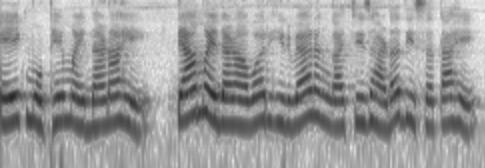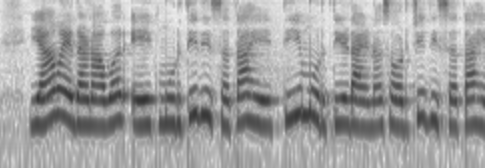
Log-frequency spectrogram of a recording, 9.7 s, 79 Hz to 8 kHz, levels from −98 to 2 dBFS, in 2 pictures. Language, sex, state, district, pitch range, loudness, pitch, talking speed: Marathi, female, Maharashtra, Pune, 255-290 Hz, -29 LUFS, 270 Hz, 140 wpm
